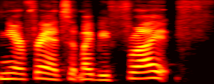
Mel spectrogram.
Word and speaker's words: Freiburg: The Freiburg Shrieker. Am I right in that pronunciation? I wonder. – I do not speak German, but that sounds right. – Freiburg.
